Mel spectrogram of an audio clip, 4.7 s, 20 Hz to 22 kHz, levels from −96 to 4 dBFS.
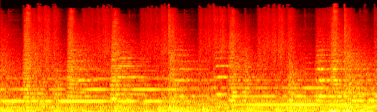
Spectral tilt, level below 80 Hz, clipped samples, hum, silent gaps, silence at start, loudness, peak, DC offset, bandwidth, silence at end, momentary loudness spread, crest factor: -6 dB/octave; -22 dBFS; under 0.1%; none; none; 0 s; -19 LUFS; -2 dBFS; under 0.1%; 18.5 kHz; 0 s; 5 LU; 14 dB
